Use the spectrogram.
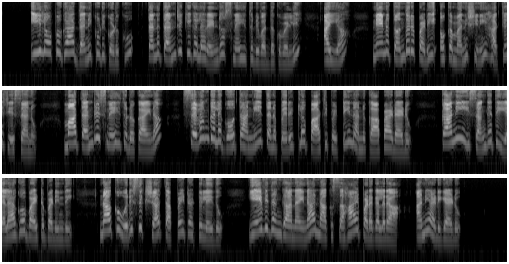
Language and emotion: Telugu, neutral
